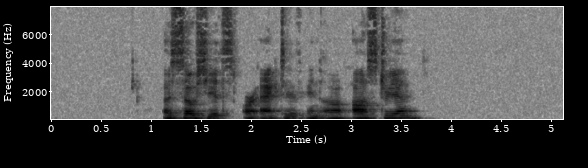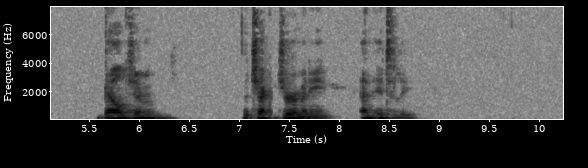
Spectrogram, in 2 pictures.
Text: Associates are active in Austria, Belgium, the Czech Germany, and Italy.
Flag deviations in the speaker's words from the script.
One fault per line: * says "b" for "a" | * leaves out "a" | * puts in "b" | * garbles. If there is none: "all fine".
all fine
